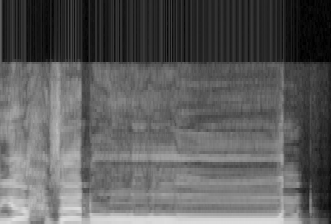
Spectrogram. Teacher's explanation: পেশের পরে ওয়াও সাকিন এক আলিফ টানটা তিন আলিফ টান হয়ে যাবে নুন বলে তিন আলিফ টান দিয়ে এই নুন কে ধরতে হবে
